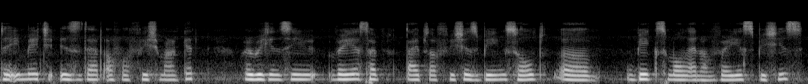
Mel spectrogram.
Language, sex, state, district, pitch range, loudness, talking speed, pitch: English, female, Nagaland, Dimapur, 220-235 Hz, -17 LUFS, 185 wpm, 225 Hz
